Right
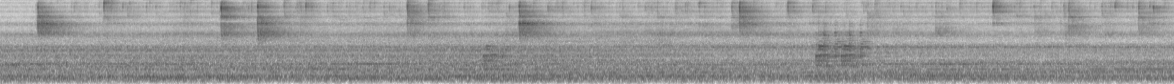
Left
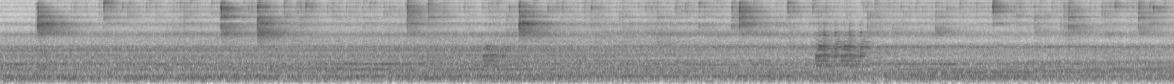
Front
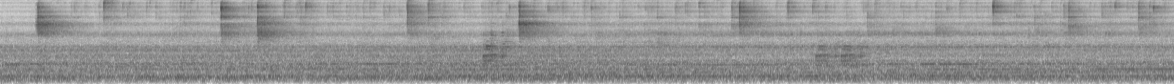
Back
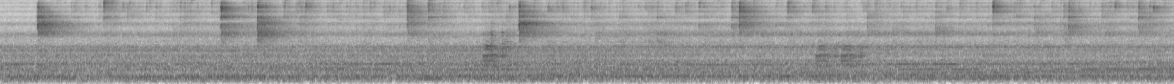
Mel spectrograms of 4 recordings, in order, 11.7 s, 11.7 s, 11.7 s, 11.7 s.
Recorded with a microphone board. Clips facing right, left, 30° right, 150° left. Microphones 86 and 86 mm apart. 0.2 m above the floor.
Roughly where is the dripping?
Behind left.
